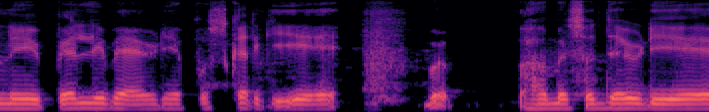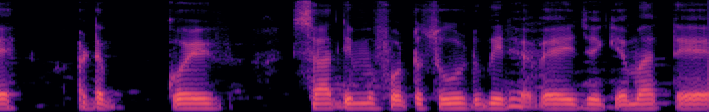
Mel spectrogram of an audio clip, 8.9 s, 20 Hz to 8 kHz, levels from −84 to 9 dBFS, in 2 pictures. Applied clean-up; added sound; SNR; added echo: none; none; none; none.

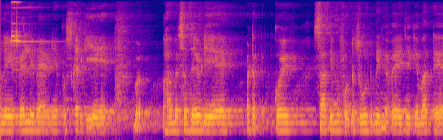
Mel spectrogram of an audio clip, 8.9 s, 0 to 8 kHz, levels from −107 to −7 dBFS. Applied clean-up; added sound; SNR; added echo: none; Tools; 10 dB; reverberation time 1.7 s.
